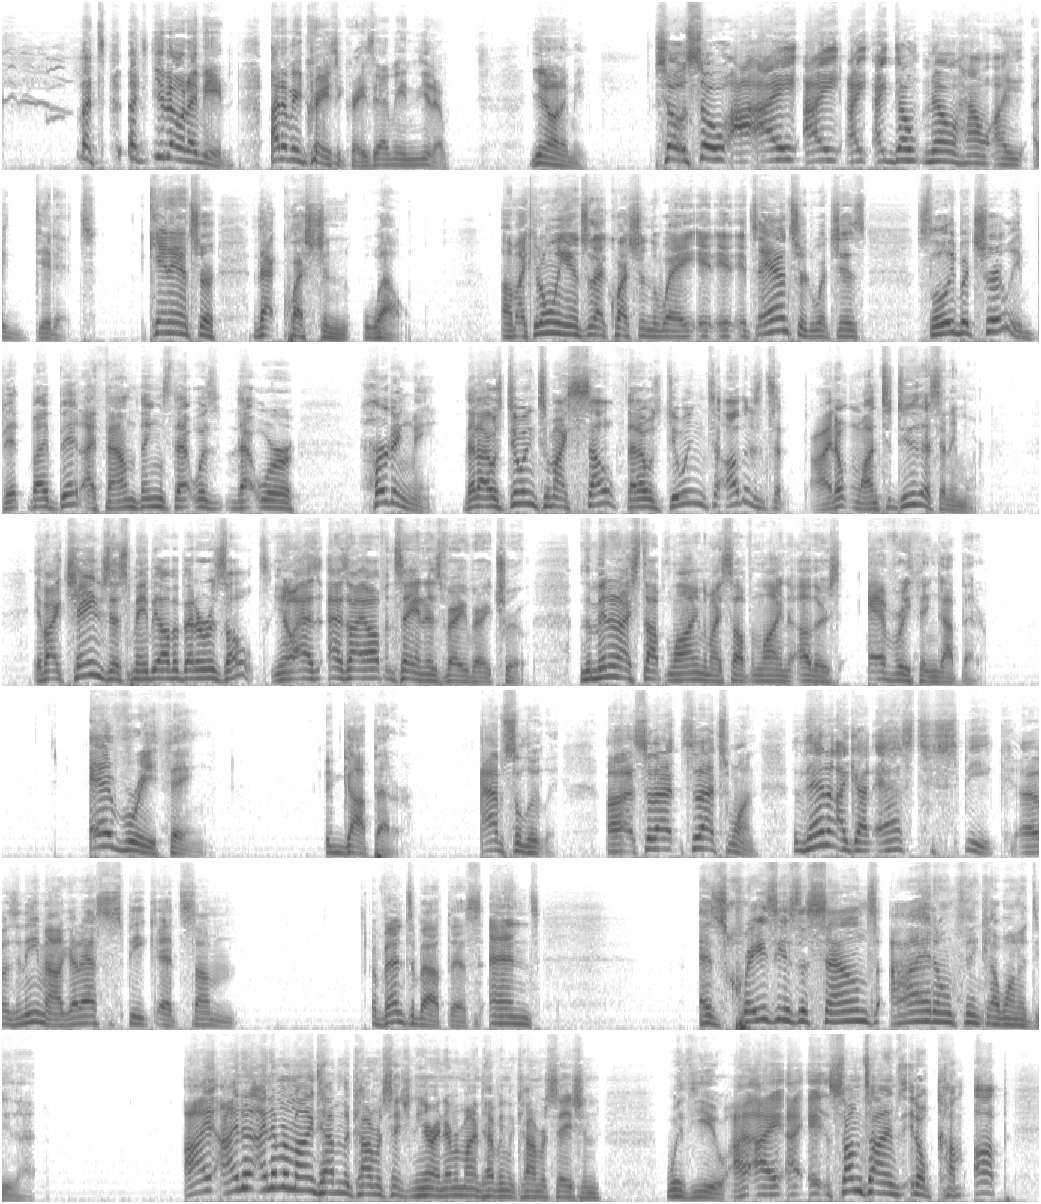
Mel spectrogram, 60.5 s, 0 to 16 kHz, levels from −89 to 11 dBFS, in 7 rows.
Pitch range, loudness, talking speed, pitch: 135-195 Hz, -27 LUFS, 195 wpm, 165 Hz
